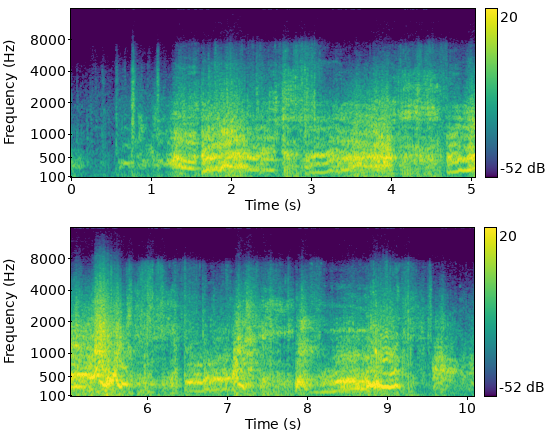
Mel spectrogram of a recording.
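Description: A large dog snarling and growling in repeated rough bouts as it attacks, starting about a second in.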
